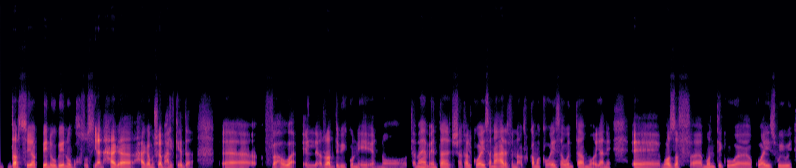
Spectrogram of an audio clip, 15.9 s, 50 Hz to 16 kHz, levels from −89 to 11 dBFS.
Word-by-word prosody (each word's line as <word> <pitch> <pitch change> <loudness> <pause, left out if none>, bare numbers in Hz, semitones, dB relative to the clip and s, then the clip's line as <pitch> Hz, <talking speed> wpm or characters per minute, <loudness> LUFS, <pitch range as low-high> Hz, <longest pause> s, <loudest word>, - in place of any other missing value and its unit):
دار - - +8
سياق 145 +4 +2
بيني 145 +2 +5
وبينه 120 +3 +2
بخصوص 95 - -10
يعني - - +5
حاجة، 115 -4 +6
حاجة 115 - 0
مُشابهة 110 +2 +1
لكده. 125 +6 -5 0.6
آآ 95 -1 -1 0.2
فهو - - 0 0.2
ال 95 -1 -6
الرد 70 - +3
بيكون 105 +2 -6
إيه؟ 95 0 -4
إنه 95 -1 -12 0.4
تمام 150 +11 -1
أنت 130 -7 +1
شغّال 125 +8 -3
كويس، 130 0 +2
أنا 115 +1 +2
عارف 135 -3 +3
إن - - -7
أرقامك - - -4
كويسة، 110 +5 -3
وأنت 115 +2 -2
مُ 105 -2 -1
يعني 100 -1 -4 0.5
آآ 95 -3 0
موظف 120 -1 -1
مُنتج 110 +4 -3
وكويس 100 +3 -2
و - - -1
و 115 +1 -2
110 Hz, 130 wpm, -27 LUFS, 95-120 Hz, 0.6 s, دار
